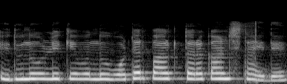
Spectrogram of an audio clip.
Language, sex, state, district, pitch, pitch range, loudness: Kannada, female, Karnataka, Dakshina Kannada, 255 Hz, 240-260 Hz, -13 LUFS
